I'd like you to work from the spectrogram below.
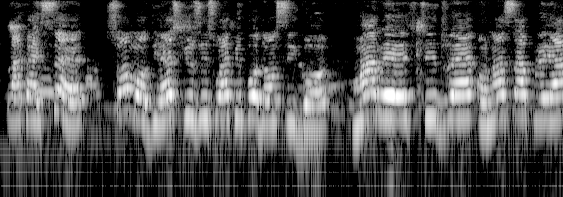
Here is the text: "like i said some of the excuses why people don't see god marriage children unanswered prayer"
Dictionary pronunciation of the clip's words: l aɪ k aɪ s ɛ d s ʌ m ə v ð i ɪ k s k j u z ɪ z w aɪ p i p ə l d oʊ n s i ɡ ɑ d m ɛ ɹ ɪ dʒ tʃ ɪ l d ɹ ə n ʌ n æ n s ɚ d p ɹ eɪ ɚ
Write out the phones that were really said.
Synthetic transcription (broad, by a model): l aɪ k aɪ s ɛ d s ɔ m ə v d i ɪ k s k j u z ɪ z w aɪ p i p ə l d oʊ n s i ɡ ɑ d m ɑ ɹ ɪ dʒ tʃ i d ɹ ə ɔ n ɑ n s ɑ p ɹ eɪ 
